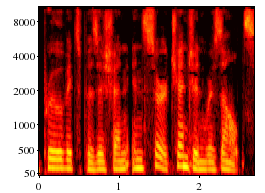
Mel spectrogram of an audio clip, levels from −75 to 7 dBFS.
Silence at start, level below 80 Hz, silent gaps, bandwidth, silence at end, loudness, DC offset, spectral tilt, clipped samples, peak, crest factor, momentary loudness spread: 0.05 s; -56 dBFS; none; 11 kHz; 0 s; -20 LUFS; under 0.1%; -4.5 dB/octave; under 0.1%; -4 dBFS; 14 dB; 3 LU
